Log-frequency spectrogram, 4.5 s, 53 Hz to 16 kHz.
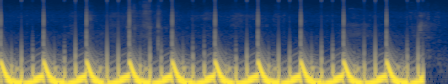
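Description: Techno bassline from a Korg Electribe EMX-1 built on a sine wave, repeating about ten close, loud pulses in a steady rhythm, each throbbing tone sweeping downward with a short click at its attack, ending abruptly.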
